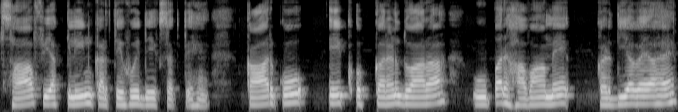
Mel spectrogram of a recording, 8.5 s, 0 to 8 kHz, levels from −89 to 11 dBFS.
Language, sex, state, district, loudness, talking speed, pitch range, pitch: Hindi, male, Jharkhand, Jamtara, -15 LUFS, 135 wpm, 140-165 Hz, 150 Hz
